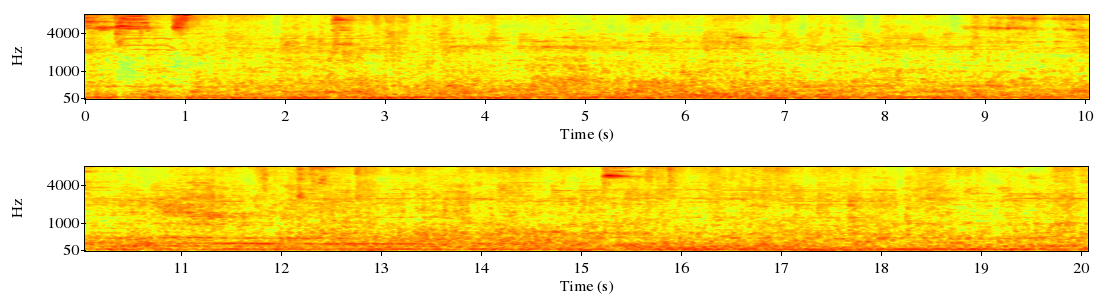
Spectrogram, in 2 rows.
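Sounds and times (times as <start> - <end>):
train wheels squealing: 0.0 - 1.2, 8.8 - 12.8, 15.2 - 15.7
freight train rumbling past: 0.0 - 20.0.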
